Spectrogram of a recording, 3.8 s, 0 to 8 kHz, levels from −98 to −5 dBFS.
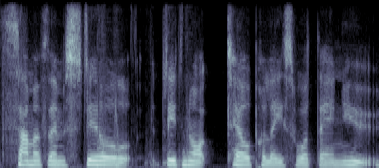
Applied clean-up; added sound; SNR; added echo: neural separator model SepFormer DNS4.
